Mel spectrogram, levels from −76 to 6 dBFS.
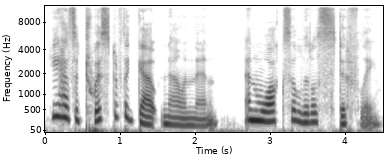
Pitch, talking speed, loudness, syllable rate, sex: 205 Hz, 200 wpm, -17 LUFS, 4.2 syllables/s, female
